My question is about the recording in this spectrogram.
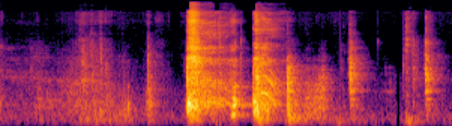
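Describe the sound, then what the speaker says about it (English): A person with a bad cough and postnasal drip lets out a burst of harsh, close coughs, one loud hack followed by several quicker, weaker ones. "excuse me, I have a terrible cough."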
